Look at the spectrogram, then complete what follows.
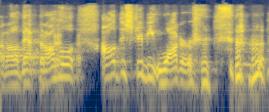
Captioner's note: chuckles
